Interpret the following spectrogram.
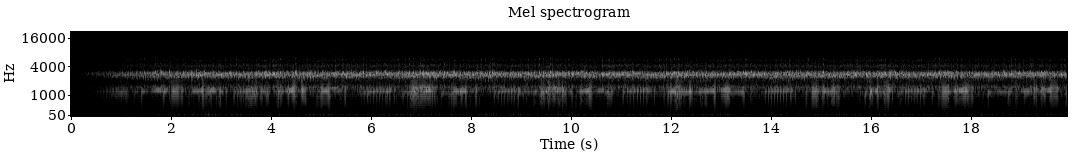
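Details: Outdoor Arizona chorus of spadefoot toads fades in, then holds steady: rapid, evenly spaced short bleats, about four a second, laid over a continuous high-pitched ringing wash of many callers.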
